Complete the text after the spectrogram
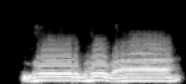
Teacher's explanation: Not Bhur Bhuva. Bhur Bhuva. Va goes down, not Bhu.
